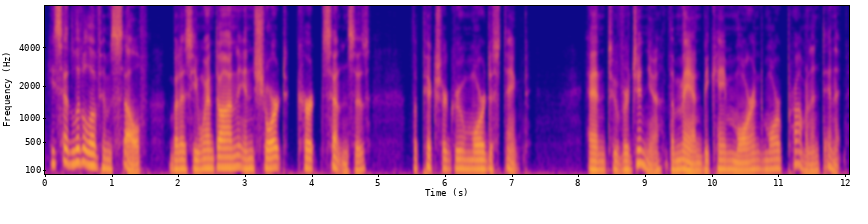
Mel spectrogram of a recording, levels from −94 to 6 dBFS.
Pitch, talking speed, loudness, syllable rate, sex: 115 Hz, 155 wpm, -20 LUFS, 4.4 syllables/s, male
